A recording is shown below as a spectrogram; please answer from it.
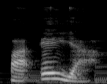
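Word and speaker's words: paella: Tandaan lang na ang pag-pronounce dito sa Spain nito ay paeya with a wise sound. Hindi pa.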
